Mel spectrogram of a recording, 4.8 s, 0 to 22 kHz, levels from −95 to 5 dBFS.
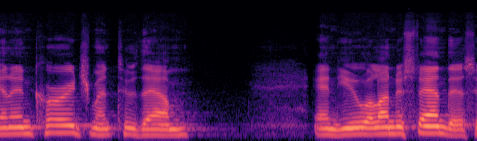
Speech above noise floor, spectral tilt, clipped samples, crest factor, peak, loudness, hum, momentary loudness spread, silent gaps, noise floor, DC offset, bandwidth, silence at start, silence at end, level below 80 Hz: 41 dB; -7 dB/octave; under 0.1%; 20 dB; -6 dBFS; -25 LUFS; none; 10 LU; none; -65 dBFS; under 0.1%; 10.5 kHz; 0 s; 0 s; -74 dBFS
